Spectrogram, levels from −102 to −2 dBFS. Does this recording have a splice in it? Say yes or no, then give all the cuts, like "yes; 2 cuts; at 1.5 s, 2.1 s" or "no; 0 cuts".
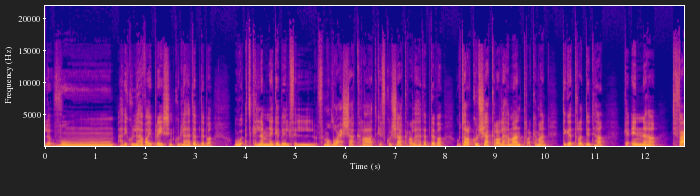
no; 0 cuts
